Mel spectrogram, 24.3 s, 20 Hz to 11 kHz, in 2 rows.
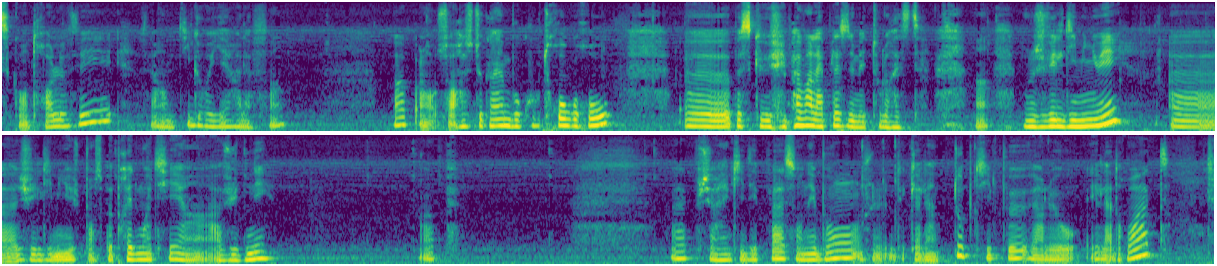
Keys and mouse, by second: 0.5 ctrl+v, 2.0 click, 3.3 click, 9.9 click, 12.1 shift+click, 13.7 click, 15.9 click, 18.6 click, 20.0 click, 20.9 Right, 22.7 Up.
